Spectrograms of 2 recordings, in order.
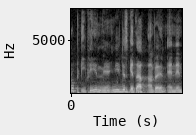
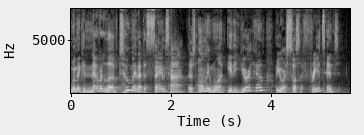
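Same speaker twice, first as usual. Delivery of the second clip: sassy delivery; 2 semitones higher, 3 dB louder than usual.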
